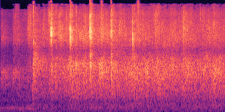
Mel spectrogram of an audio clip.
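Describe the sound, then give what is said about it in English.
A crowd applauds with steady, dense clapping that holds an even loudness for the whole stretch, a few sharper claps standing out early on. No one speaks. “No applause for Bishop.”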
